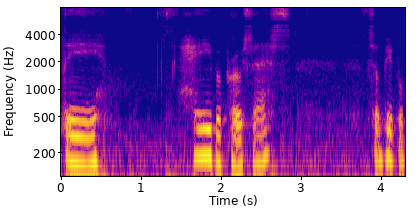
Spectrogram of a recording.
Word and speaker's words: Haber: in the gaseous state this is called the haber process some people pronounce it harbor process and it's used to make ammonia and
